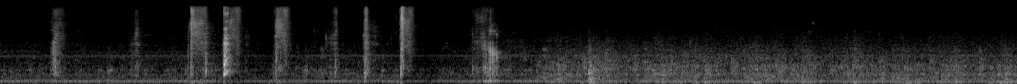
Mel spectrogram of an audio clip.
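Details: Cat Chili Pepper, on antibiotics, having a sneezing fit: about eight short, sharp, hissing sneezes in a rapid run over five seconds, then room noise.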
